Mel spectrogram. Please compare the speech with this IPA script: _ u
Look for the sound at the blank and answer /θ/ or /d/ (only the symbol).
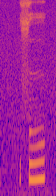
θ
